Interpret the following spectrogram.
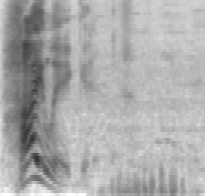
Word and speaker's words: Heilig: The pronunciation is Mike Heilig.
